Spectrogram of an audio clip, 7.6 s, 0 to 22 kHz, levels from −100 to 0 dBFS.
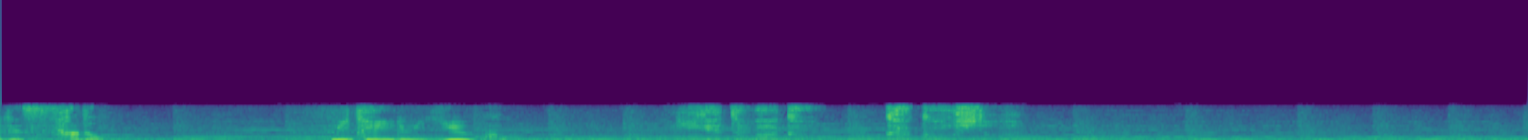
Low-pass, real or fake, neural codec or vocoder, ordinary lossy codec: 5.4 kHz; real; none; AAC, 48 kbps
